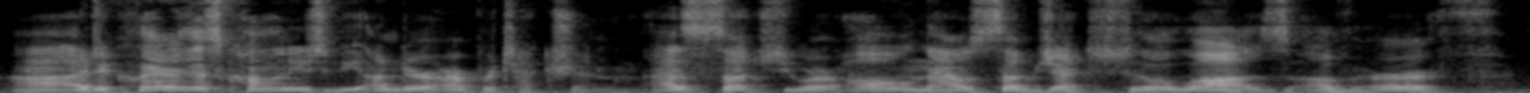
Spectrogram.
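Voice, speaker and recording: A man voicing a smug, pompous male military commander who declaims loudly and grandly. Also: on the high side, fairly quick, pitched above the performer's own voice, close to an everyday voice. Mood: grandiose.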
